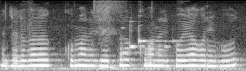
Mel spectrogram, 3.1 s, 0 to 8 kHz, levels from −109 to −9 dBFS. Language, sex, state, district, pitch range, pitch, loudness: Chakma, female, Tripura, Unakoti, 220-235 Hz, 230 Hz, -11 LUFS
